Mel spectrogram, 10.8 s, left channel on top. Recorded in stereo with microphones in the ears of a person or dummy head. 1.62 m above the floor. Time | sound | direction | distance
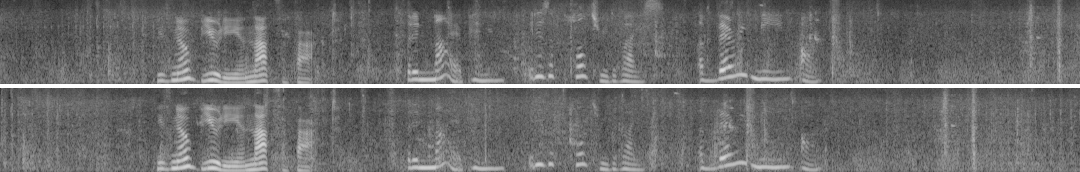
1.6 | a woman speaking | 5° right (ahead or behind) | ?
4.1 | a woman speaking | 40° left (ahead or behind) | ?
